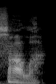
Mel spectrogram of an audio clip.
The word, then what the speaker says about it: Saleh: Can we get his name right? It's Saleh. I mean, let's at least get the guy's name right.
